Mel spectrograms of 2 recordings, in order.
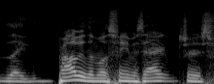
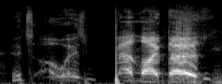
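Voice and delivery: very loud, very high, ferocious, furious shout; 17 dB louder than usual. Quoting a movie character yelling in his mother's face: imitating a ferocious loud yell. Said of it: "he just says it with such ferocity and, like, so loud".

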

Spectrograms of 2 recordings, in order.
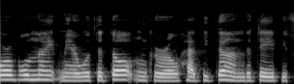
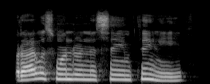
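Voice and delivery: usual speaking voice

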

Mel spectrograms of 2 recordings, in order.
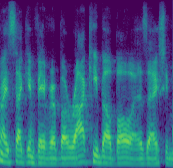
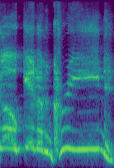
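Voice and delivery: very high, very slow, drawn-out holler; 3 dB louder than usual. Retelling what a guy in the back of the theater yelled: imitating someone yelling. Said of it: "some guy in the back yells".

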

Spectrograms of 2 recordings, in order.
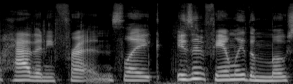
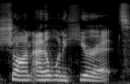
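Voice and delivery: mock stern, fed-up, angry dad voice. Retelling a TV scene where the teacher stops the fighting boys: imitating Mister Turner angry like a dad. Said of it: "he's, like, dad angry".

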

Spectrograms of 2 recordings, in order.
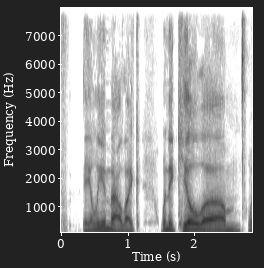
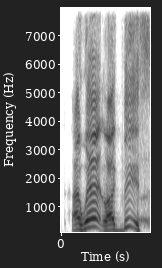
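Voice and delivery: very high, bad put-on British accent; 13 semitones higher than usual. Answering how one wears a British accent: put-on British accent. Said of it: "How do you wear a British accent?".

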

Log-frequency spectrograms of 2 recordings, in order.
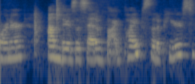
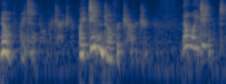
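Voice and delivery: very high, hushed mutter under the breath; 10 semitones higher, 4 dB quieter than usual. The shopkeeper speaks off to the side, toward the back of the shop: Garmando muttering quietly. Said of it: "speaking in such a low voice".

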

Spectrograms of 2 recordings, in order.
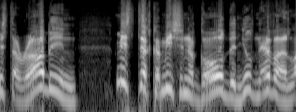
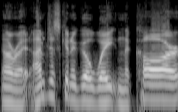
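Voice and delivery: ordinary talk, nothing marked

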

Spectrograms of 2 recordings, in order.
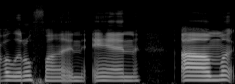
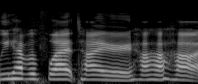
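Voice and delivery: put-on voice laughing through the words; 3 semitones higher than usual. Retelling how Keegan reported a flat tire: imitating Keegan laughing while talking. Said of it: "Why are you laughing?".

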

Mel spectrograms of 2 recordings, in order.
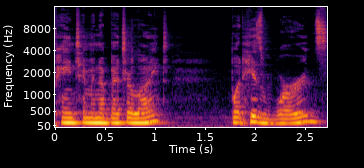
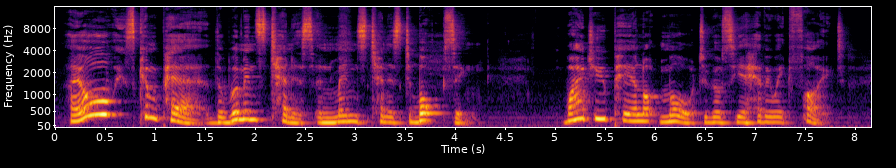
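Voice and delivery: slow, fake received pronunciation, posh British; 2 semitones higher than usual. Asked to do received pronunciation, quoting a remark in put-on posh British RP accent. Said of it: "Can you do the received pronunciation? ... I'll conjure something".

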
